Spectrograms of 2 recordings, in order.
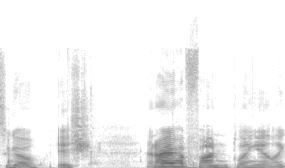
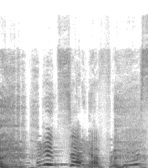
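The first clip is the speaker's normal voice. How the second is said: put-on high, loud, drawn-out flustered middle-aged lady voice; 16 dB louder than usual. Protesting that the others trapped them: put-on flustered middle-aged lady voice. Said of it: "your flustered middle-aged lady voice".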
